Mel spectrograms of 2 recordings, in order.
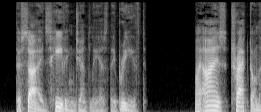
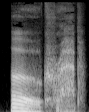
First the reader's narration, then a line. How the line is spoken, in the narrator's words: I breathed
